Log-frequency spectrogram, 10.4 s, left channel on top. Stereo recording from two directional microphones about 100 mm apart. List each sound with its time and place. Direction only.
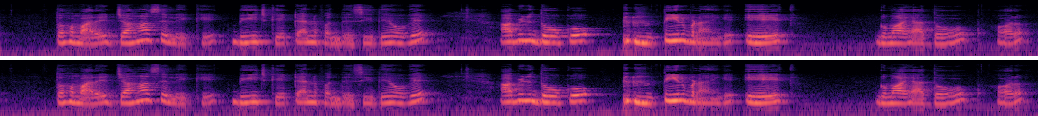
0.6 s a woman's voice: 15° right (ahead or behind)
3.8 s speech: 20° right (ahead or behind)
